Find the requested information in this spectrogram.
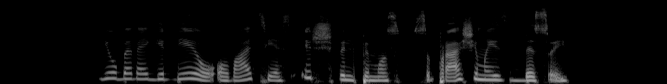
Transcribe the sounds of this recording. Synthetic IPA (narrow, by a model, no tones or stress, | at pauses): jɛʊbʲɛʋʲæˑɪk̚ɡʲɪɾʲd̪ʲeːjɛʊʔɔʋɑːt̪sʲɪjɛsɪɾʃʲʋʲɪlʲpʲɪmʊsːʊpɾɑːʃʲiːmɐɪsbʲɪsʊ̰ɪ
